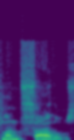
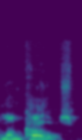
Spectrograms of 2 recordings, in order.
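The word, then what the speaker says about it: lançados: note you know that this word is spelled with a sidija right it's like the sea and facade right so it's lanzados not lankados right but whatever the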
